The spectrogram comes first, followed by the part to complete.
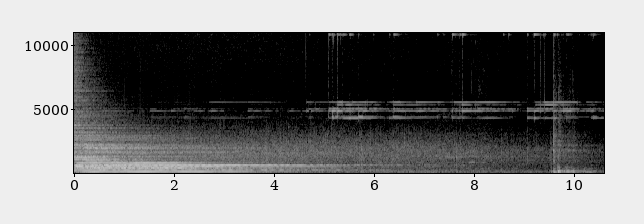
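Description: The last chord of a synth-led dream-pop song rings out on keyboard, with bell-like sustained tones slowly fading over several seconds. A short burst of clicks and clatter comes just before the end.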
